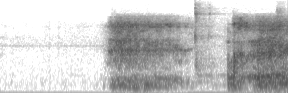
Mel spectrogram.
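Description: A female dog whines in two breathy, high-pitched bursts after a brief quiet moment, the second following right after a short pause; no one speaks.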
